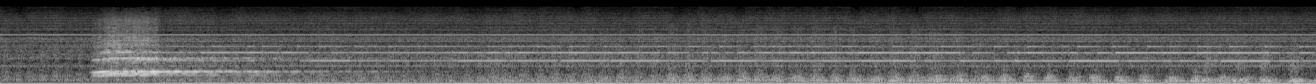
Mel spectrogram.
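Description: A steam locomotive rumbles steadily along the rails.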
